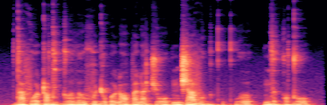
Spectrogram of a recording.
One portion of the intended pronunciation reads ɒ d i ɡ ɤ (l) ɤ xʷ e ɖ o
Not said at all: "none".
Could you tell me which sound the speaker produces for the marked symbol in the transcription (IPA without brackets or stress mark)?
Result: l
